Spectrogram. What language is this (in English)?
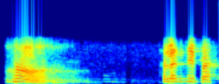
Odia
